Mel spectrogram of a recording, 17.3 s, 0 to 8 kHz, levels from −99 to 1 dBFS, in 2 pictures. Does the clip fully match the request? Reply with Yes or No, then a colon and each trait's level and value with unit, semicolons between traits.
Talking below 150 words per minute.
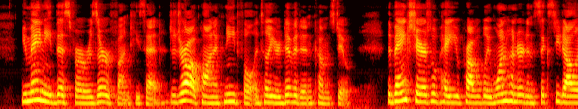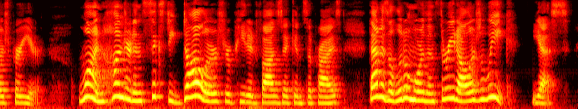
No: average, 185 wpm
